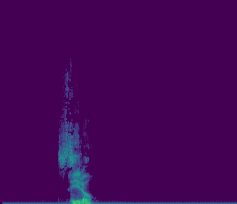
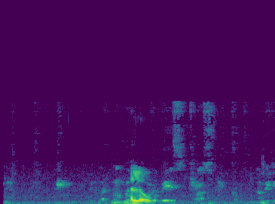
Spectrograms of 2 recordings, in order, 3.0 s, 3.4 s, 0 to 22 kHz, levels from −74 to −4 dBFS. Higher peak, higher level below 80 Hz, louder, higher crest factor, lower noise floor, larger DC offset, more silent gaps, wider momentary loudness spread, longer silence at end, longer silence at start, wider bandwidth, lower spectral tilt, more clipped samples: second, -14 dBFS vs 0 dBFS; about the same, -50 dBFS vs -50 dBFS; second, -31 LUFS vs -18 LUFS; about the same, 24 dB vs 22 dB; first, -51 dBFS vs -45 dBFS; neither; neither; first, 27 LU vs 24 LU; first, 1.4 s vs 0 s; first, 0.7 s vs 0.05 s; first, 16 kHz vs 11.5 kHz; about the same, -5 dB/octave vs -5.5 dB/octave; neither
